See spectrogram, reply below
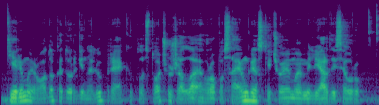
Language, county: Lithuanian, Šiauliai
